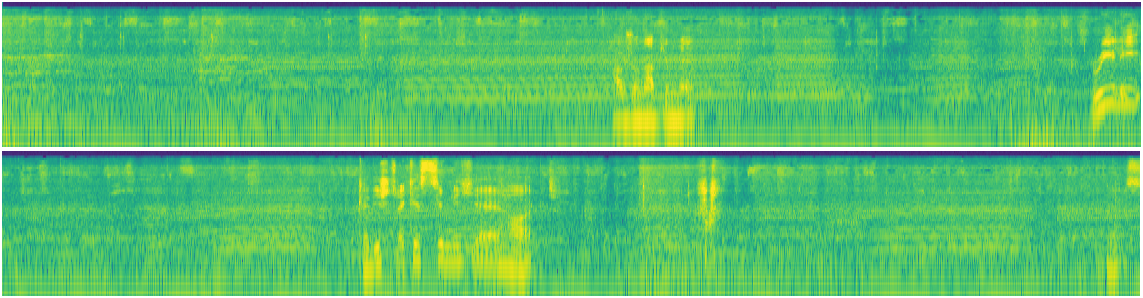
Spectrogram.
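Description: A car engine roars and revs up and down through gear changes.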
